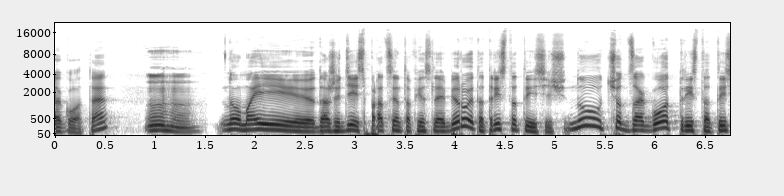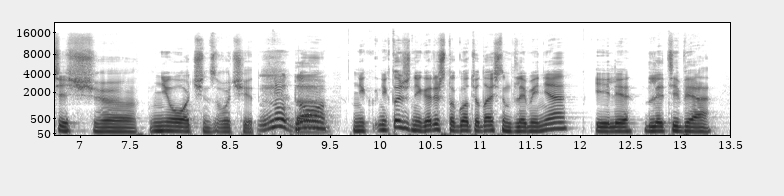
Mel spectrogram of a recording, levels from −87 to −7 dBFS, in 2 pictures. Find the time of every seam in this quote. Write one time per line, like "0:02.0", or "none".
0:01.5
0:09.6
0:10.9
